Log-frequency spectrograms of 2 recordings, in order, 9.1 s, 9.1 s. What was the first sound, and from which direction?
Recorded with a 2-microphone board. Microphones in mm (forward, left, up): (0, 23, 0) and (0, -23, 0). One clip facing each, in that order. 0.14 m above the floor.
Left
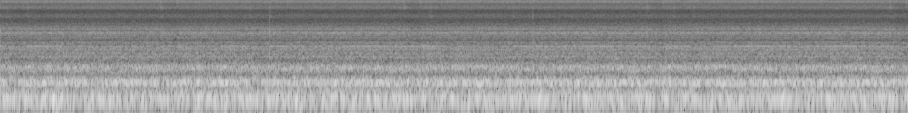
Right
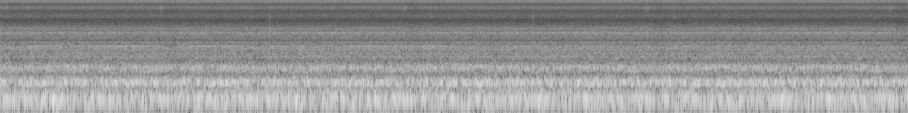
Only background noise.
